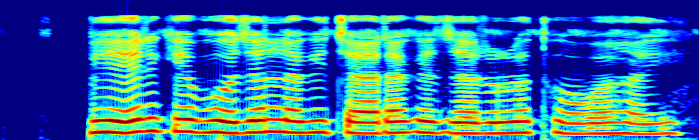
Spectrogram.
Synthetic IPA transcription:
bʱeːɽkebʱoːd͡ʒənləɡit͡ʃaːɾaked͡ʒəɾuːɾət̪ɦowaɦəi

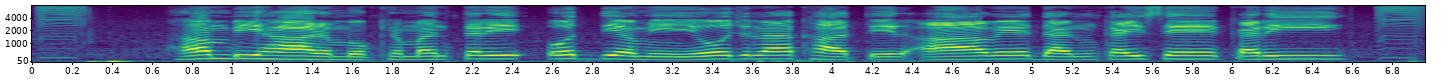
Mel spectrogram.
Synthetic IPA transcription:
hɐmbiɦaːɾmʊkʰjəmə̃nt̪ɾiʊd̪jəmijoːd͡ʒnakʰaːt̪ɪɾaːʋeːd̪ənkɐjsekɐɾiː

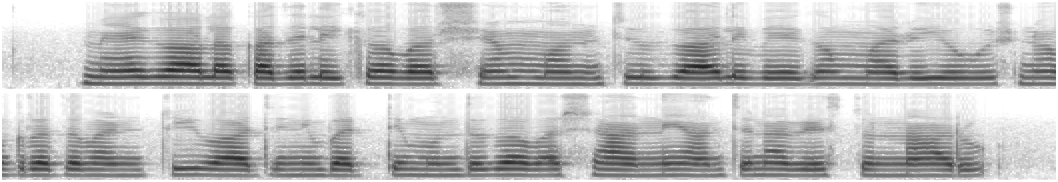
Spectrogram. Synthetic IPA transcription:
mɛːɡaːlɐkɐd̪ɐlikɐʋɐɾʂɐmːɐɲt͡ʃuɡaːliʋɛːɡɐmːɐɾijuuʂɳoːɡɾɐt̪ɐʋɐɳʈiʋaːʈinibɐʈːimund̪uɡaːʋɐɾʂaːnːiɐɲt͡ʃɐnɐʋe̞ːst̪unːaːɾu

